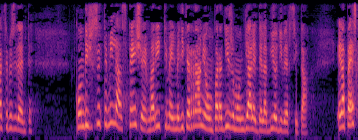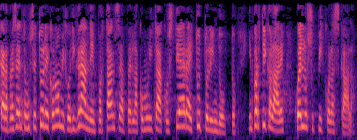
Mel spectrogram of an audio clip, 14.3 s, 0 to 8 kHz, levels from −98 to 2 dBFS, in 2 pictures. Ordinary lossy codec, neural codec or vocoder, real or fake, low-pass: none; none; real; 7.2 kHz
